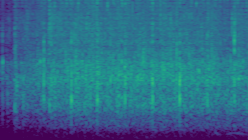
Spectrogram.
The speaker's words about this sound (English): Clap your hands if you think this is real. Clap your hands if you think this is fake.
